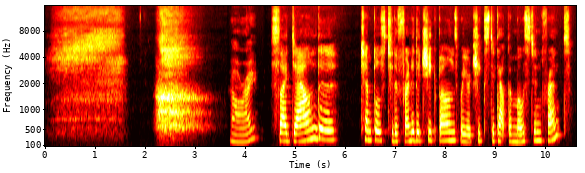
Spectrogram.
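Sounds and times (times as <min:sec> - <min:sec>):
big deep breath during a guided face-tapping exercise: 0:00.0 - 0:03.6
speech: 0:03.7 - 0:10.6.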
